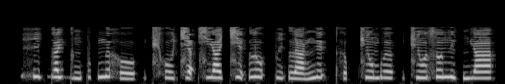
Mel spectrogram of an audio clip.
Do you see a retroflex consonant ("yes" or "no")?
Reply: no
